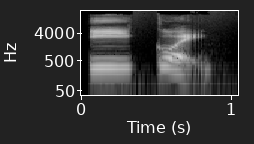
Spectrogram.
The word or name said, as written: YiGui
